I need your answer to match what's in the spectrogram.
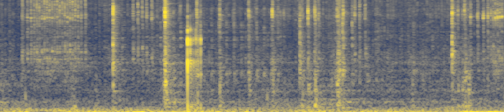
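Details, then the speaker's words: Team Fuji road bicycle, drivetrain after the rear derailleur was cleaned and the cable re-tensioned to cure a loud cricket-like squeak: light freewheel ticking and chain clicks, with no squeal, running quietly and smoothly. "all right so I think we solved that by cleaning the rear derailleur"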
